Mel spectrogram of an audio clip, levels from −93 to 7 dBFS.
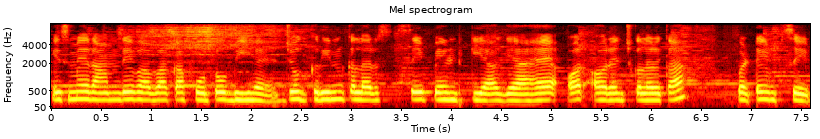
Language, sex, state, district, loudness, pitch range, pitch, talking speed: Hindi, female, Jharkhand, Deoghar, -13 LUFS, 210-230 Hz, 220 Hz, 160 wpm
